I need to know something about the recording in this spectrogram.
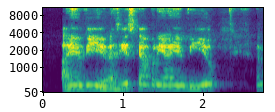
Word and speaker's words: IMVU: what he's doing with at what was the pronunciation? IMVU. IMVU, as his company IMVU.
